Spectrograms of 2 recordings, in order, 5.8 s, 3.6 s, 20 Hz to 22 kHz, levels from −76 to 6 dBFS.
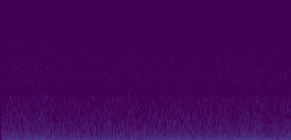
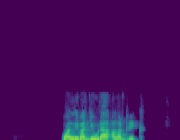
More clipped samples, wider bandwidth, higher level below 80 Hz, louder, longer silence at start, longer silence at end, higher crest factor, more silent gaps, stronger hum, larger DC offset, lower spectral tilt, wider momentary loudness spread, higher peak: neither; first, 16.5 kHz vs 7.6 kHz; about the same, -64 dBFS vs -60 dBFS; second, -58 LUFS vs -14 LUFS; second, 0.05 s vs 1.25 s; second, 0 s vs 0.9 s; about the same, 16 dB vs 14 dB; neither; neither; neither; second, -2.5 dB/octave vs -7.5 dB/octave; second, 1 LU vs 11 LU; second, -40 dBFS vs -2 dBFS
